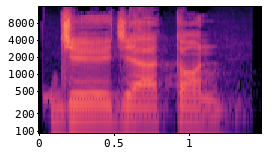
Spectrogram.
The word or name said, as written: Jejaton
